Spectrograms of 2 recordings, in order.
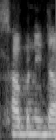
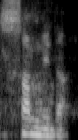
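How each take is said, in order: First: It has a B sound before 'nida'. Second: It has an M sound before 'nida'. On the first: The speaker calls it wrong. "सब निदा होगा गलत" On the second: The speaker calls it right. "इसको जो है वो हमने पढ़ना है समनिदा"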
